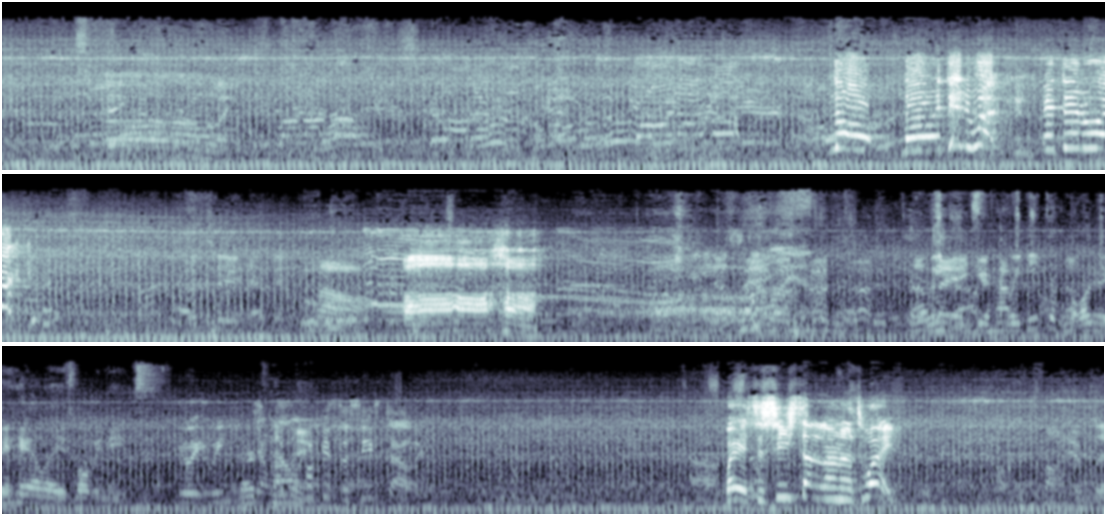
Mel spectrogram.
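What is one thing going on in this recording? A helicopter's engine and rotor hum steadily.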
